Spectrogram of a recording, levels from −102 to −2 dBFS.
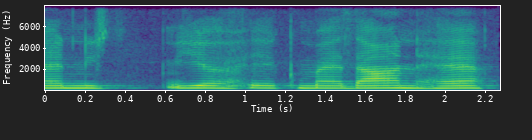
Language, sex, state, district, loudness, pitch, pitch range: Hindi, female, Jharkhand, Palamu, -17 LUFS, 220 Hz, 220-225 Hz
